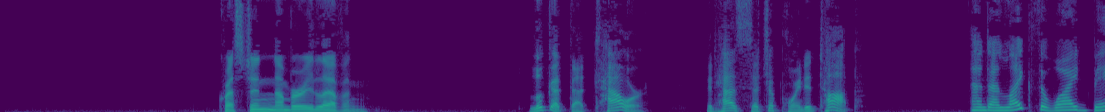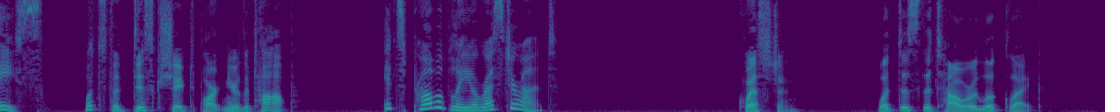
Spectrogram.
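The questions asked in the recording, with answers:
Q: What does the tower look like?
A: It has a pointed top, a wide base, and a disc-shaped part near the top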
